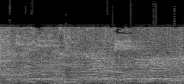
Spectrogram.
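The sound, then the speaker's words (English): A basketball being dribbled on a court during a close game, a few soft thumping bounces under dense crowd noise, with a voice talking over it. “works the dribble up high”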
